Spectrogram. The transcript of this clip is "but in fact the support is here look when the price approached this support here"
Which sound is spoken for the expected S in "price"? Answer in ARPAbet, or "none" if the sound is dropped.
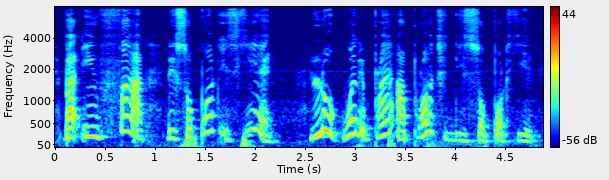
none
